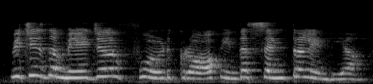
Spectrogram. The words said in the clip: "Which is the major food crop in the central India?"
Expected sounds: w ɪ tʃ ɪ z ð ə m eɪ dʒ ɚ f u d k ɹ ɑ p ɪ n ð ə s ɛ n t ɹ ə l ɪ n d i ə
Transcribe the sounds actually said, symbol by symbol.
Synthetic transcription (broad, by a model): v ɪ tʃ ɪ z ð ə m eɪ dʒ ɚ f u d k ɹ ɑ p ɪ n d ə s ɛ n t ɹ ə l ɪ n d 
